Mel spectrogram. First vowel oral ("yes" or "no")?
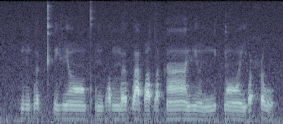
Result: no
